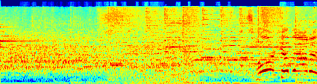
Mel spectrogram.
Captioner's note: crowd cheering; bell ringing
